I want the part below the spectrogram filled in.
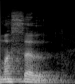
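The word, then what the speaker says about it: muscle: तो मसल में देखिए इस सी को प्रोनाउंस नहीं किया जा रहा है। इस एस को प्रोनाउंस किया जा रहा है। क्योंकि ये एस के बाद सी आया हुआ है। इसलिए ये क्या हो गया? साइलेंट हो गया है।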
